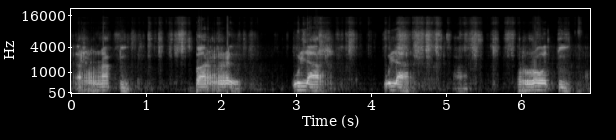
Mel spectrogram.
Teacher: getaran yang berlaku ni adalah getaran di antara lidah dan juga gusi. Kebiasaannya yang akan mengeluarkan bunyi R.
